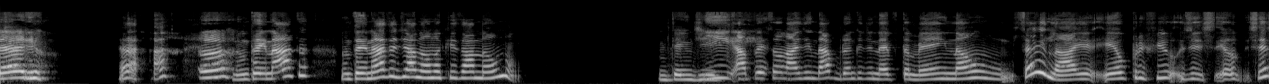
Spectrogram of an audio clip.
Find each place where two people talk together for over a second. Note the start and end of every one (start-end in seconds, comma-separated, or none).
none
